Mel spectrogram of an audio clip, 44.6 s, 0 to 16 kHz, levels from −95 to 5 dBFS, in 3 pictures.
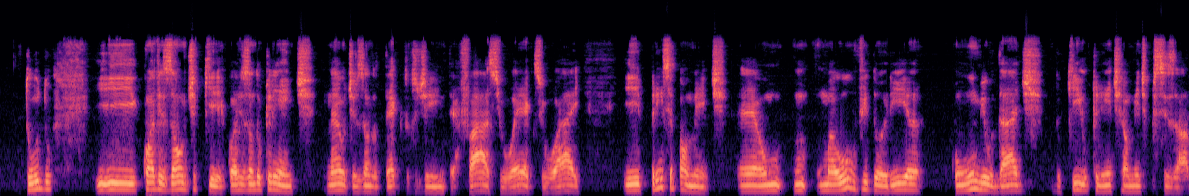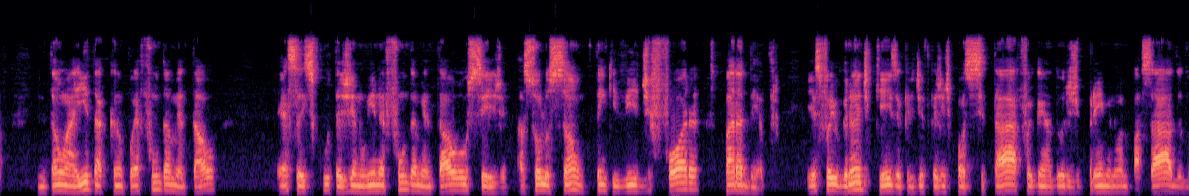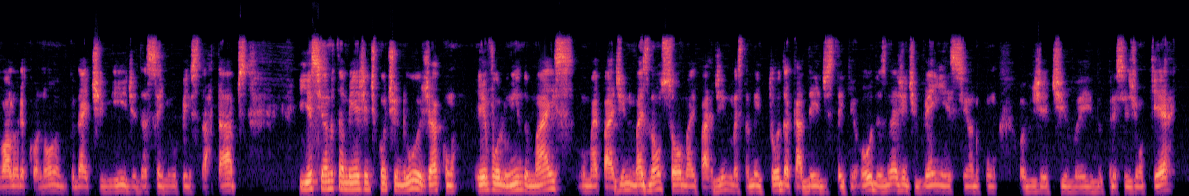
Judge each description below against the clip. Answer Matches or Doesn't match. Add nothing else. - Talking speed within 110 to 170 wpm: Matches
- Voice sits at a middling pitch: Doesn't match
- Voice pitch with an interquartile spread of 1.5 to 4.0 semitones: Doesn't match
